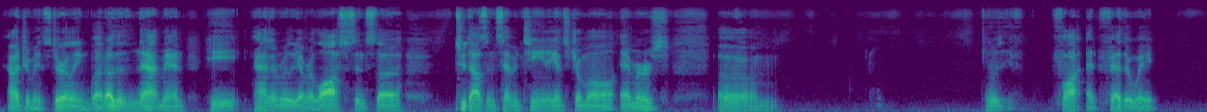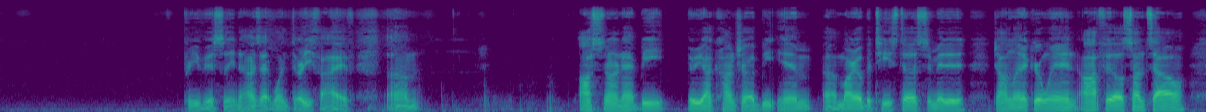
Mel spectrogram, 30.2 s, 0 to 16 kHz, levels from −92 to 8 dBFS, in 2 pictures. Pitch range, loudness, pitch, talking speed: 75-85 Hz, -30 LUFS, 80 Hz, 95 wpm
